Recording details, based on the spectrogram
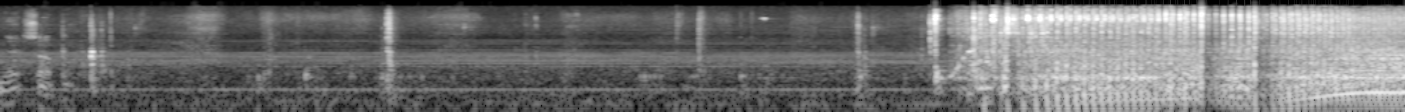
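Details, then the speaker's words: Free Craftsman self-propelled push mower started on choke without starter fluid: quiet clicking, then a sharp pop and a fast chugging run; the removed plug is very dark, and it is then replaced with a new gapped plug. Backfire on start from fouled spark plug. "backfire. Okay, well, it is running. I'm going to take the spark plug out and see what that looks like. Wow, look how dark that is."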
